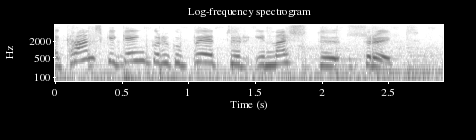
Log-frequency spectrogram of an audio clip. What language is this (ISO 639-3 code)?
isl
